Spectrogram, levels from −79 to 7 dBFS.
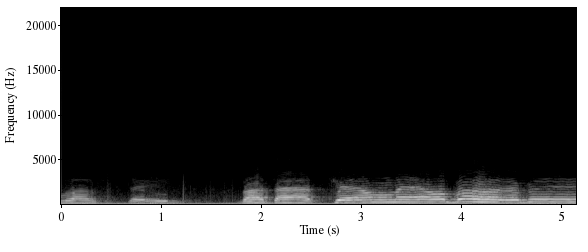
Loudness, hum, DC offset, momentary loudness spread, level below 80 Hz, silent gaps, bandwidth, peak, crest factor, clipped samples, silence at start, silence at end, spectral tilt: -19 LUFS; none; under 0.1%; 16 LU; -32 dBFS; none; 3.2 kHz; -6 dBFS; 14 dB; under 0.1%; 0 s; 0 s; -11.5 dB/octave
